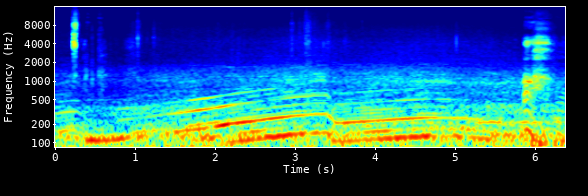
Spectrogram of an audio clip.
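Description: Engine of a 2024 Acura TLX Type S, around 355 horsepower, pulls hard under acceleration, its rising harmonic whine climbing steadily and loud from inside the cabin, with a brief shift dip midway and no talk over it.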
